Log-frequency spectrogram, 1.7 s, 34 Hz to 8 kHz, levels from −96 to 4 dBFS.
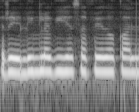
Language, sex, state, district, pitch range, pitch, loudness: Hindi, female, Chhattisgarh, Sukma, 240-245 Hz, 245 Hz, -11 LUFS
